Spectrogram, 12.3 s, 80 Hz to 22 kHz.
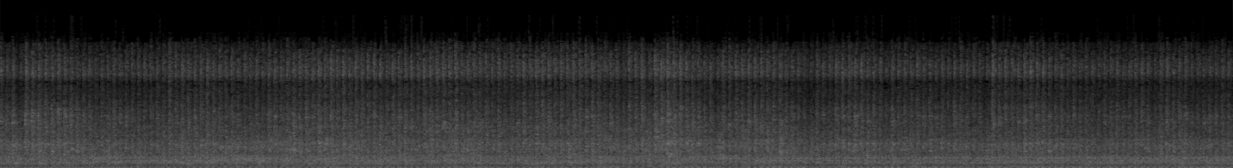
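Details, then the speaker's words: Cub Cadet LT1045 riding mower, just revived, driven to test functions: small engine with steady, even chug, no grinding or whine from the drive; transmission sounds smooth, drive belt still to check. "transm sounds fine nice and smooth we're going to have to check the drive belt on it but"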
